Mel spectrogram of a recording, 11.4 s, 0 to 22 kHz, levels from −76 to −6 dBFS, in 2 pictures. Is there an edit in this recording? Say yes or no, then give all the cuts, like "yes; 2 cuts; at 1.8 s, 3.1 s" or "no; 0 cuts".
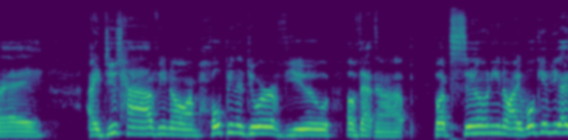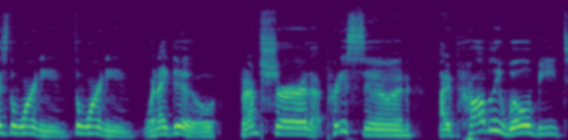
yes; 6 cuts; at 1.2 s, 3.4 s, 3.7 s, 4.5 s, 6.4 s, 8.3 s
